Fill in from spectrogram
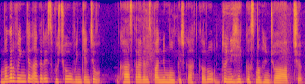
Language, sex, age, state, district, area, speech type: Kashmiri, female, 30-45, Jammu and Kashmir, Shopian, urban, spontaneous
